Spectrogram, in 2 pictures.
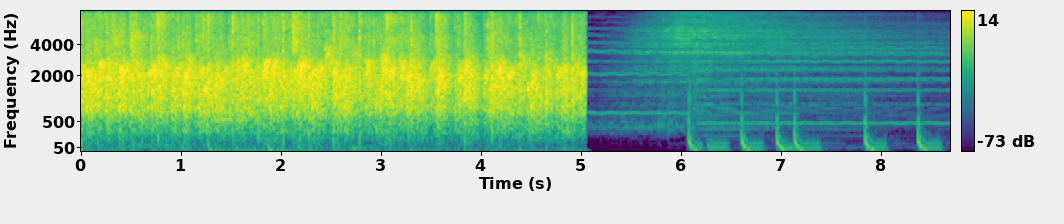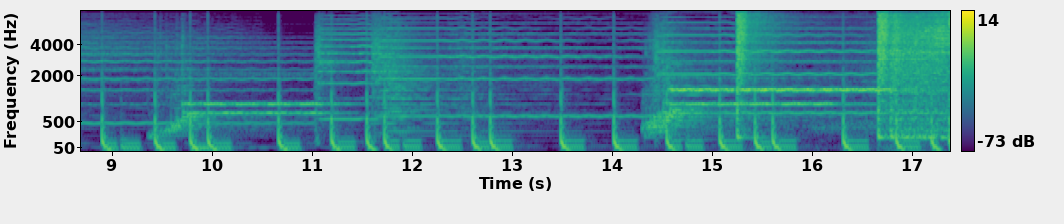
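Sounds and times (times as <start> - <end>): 
audience applause: 0.0 - 5.1
quiet musical passage with soft low thumping beats: 6.1 - 17.3.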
